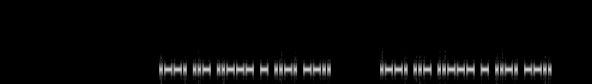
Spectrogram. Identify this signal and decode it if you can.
Morse code, heard as a keyed tone, about 52 wpm, 700 Hz. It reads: PU2TFZ PU2TFZ
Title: DXCC-100 Call Signs - 6 Characters - Repeated 2x - 50wpm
